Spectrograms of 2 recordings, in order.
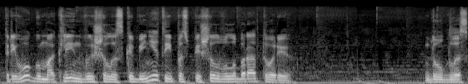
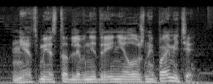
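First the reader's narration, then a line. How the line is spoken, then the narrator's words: Irritated question. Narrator (Russian): раздраженно спросил Маклейн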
